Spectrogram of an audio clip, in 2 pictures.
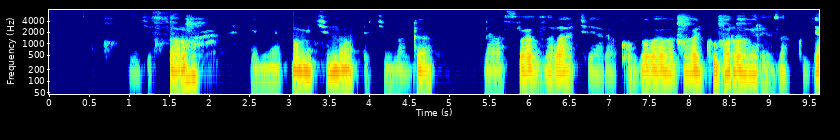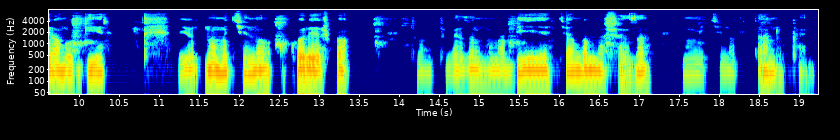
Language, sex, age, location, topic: Kinyarwanda, male, 25-35, Musanze, government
